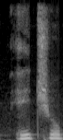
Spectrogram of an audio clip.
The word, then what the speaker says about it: hecho: They're going to sound the same because the H in Spanish is not pronounced. So echar un polvo o estar hecho polvo o echa polvo mean two complete different things.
